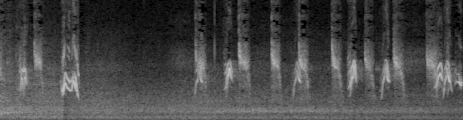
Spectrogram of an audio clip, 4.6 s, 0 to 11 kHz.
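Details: Sparrows on 13 December 2019 by the road before a Tenmangu shrine: a few loud chirps, a pause, then a lively chattering series of bright, slightly buzzy chirps from more than one bird.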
